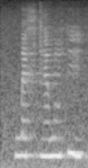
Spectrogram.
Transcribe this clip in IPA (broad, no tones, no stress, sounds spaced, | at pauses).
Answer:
w æ x d͡z æ̃ w õ k ĩ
